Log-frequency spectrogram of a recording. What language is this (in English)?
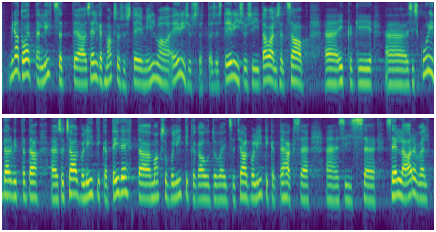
Estonian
